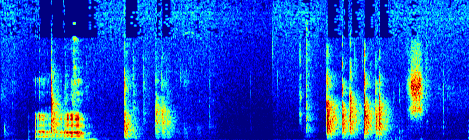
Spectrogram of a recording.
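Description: Dice clatter and rattle across a tabletop in two quick bursts of tapping clicks as players roll for initiative, with a brief voice sound just before the first burst.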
